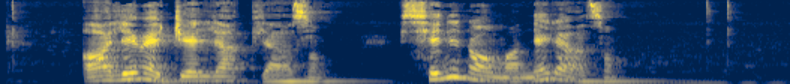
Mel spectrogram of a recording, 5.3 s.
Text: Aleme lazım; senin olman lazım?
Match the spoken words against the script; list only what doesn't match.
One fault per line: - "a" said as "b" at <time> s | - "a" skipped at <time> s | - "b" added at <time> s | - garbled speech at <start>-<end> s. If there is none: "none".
- "cellat" added at 1.1 s
- "ne" added at 3.5 s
